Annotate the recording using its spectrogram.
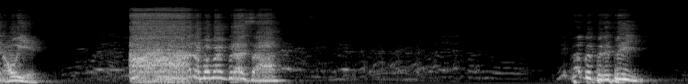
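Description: A man speaks forcefully into a microphone over loudspeakers in an echoing hall.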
